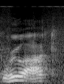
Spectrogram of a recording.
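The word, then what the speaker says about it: רוח: Now, when we talk about the Holy Spirit, I should point out that the Hebrew word for spirit, which we would pronounce somewhere like ruach, is feminine.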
